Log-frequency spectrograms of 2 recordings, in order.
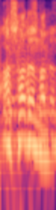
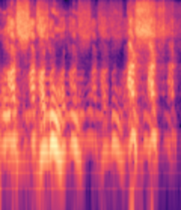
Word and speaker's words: আশহাদু: সাক্ষী সাক্ষী দিচ্ছে কে তাহলে আমরা উচ্চারণটা কি করব আশাদান আশাদু বলবেন না কি বলবো আশহাদু ওয়াহিদ মুতাকাল্লাম আমি সাক্ষী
